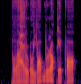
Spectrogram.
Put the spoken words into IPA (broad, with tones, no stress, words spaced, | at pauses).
lˠa˩ʕu˩ɽo˩ jɒ˨˦ bu˨˦ɭɒ˩ke˨˦ pʼɒ˨˦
